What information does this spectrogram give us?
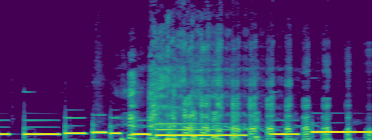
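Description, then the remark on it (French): A telephone at a police station in Molina de Segura, Spain, rings with a melodic electronic ringtone, sustained beeping notes stepping between pitches. A busy rhythmic accompaniment of strums and claps joins partway through, loud. “Soudain, le téléphone sonne.”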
